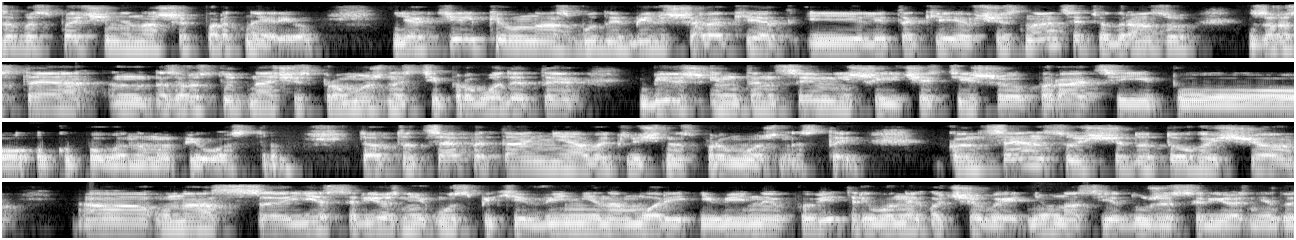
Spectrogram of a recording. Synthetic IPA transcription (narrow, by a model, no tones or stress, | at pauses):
zɐbespɛt͡ʃenʲːɐnɑʃɪxpɐrt̪nɛɾʲiwjɐk̚tʲilʲkɪʊnɑsbud̪ɛbʲilʲʃɛɾɐkʰɛt̪ilʲit̪ɐkɪjɐwʃisnɑt͡sʲːɐtʲɔd̪ɾɑzʊzɔt̪ɛzrɔst̪utʲnɑʃʲispɾɔmɔʒnɔsʲtʲipɾɔʋɔd̪ɪt̪ɪbʲilʲʃint̪ensɪwnʲiʃɛit͡ʃɐsʲtʲijʃɛɔpeɾʔɑt͡sʲijipɔːkʊpɔʋɐnɔmʊpʲiʋɔst̪ɾɔʋit̪ɔp̚t̪ɔt̪sɛpɪt̪ɑnʲːɐʋɪklʲʊt͡ʃnɔspɾɔmɔʒnɔ̰st̪ɪ̰jkɔnsɛnsʊʃt͡ʃɔd̪ɔt̪ɔɦɔʃt͡ʃɔ | ʊnɑsjɛseɾʲjɔzʲnʲiʔusʲpʲixʲiwːʲijnʲinɐmɔɾʲiʔiʋʲijnɪwpɔʋʲit̪ɾʲiʋɔnɪʔɔt͡ʃɪʋɪd̪ʲnʲiwnɑsjɛd̪uʒɛseɾʲjɔzʲnʲid̪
